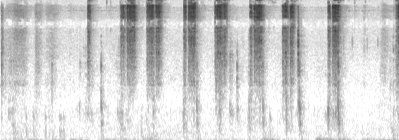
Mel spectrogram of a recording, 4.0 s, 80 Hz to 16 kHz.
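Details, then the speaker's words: RC ERA C184 MD500 100-size helicopter after reassembly, servo check: short crisp even gear-whirring bursts as servos sweep, positive pitch responding, no binding or grinding; healthy servos. "Pitch up, you get positive pitch, positive pitch. Looks good."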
